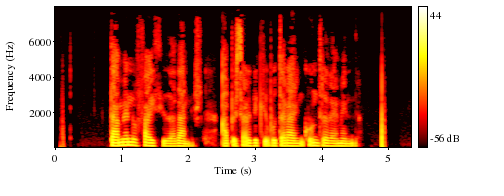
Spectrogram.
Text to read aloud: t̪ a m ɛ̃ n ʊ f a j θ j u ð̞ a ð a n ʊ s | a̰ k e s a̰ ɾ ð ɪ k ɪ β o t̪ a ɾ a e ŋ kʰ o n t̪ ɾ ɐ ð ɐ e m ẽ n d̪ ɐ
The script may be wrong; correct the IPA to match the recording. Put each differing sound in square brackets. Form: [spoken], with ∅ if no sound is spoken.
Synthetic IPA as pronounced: t̪ a m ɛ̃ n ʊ f a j θ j u ð̞ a ð a n ʊ s | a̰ [p] e s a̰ ɾ ð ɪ k ɪ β o t̪ a ɾ a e ŋ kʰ o n t̪ ɾ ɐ ð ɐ e m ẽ n d̪ ɐ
